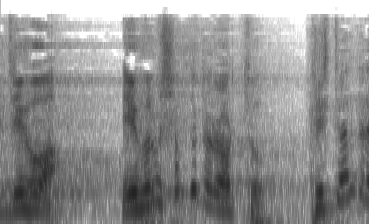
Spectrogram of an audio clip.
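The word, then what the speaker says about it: Jehovah: আর উচ্চারণ করার সময় তারা সামনে একটা জে লাগায়, আর এটা হয়ে যায় জেহোয়া।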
